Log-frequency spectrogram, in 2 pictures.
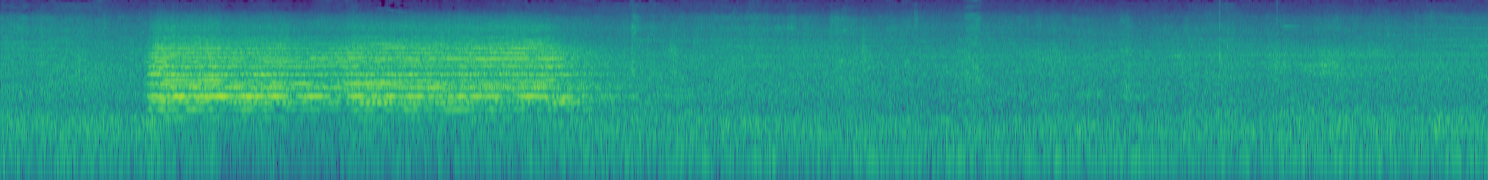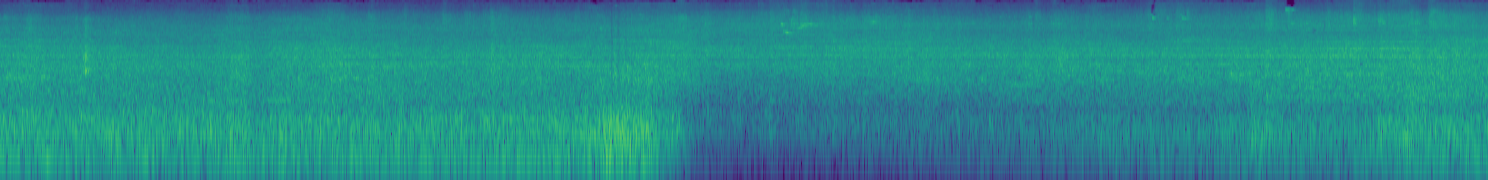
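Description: Double-stack intermodal freight train rolling past, with a locomotive air horn sounding one long chord about a second and a half in and lasting about four seconds. About two-thirds of the way through, the low rumble drops away abruptly and the container cars pass more quietly, growing slightly louder near the end.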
